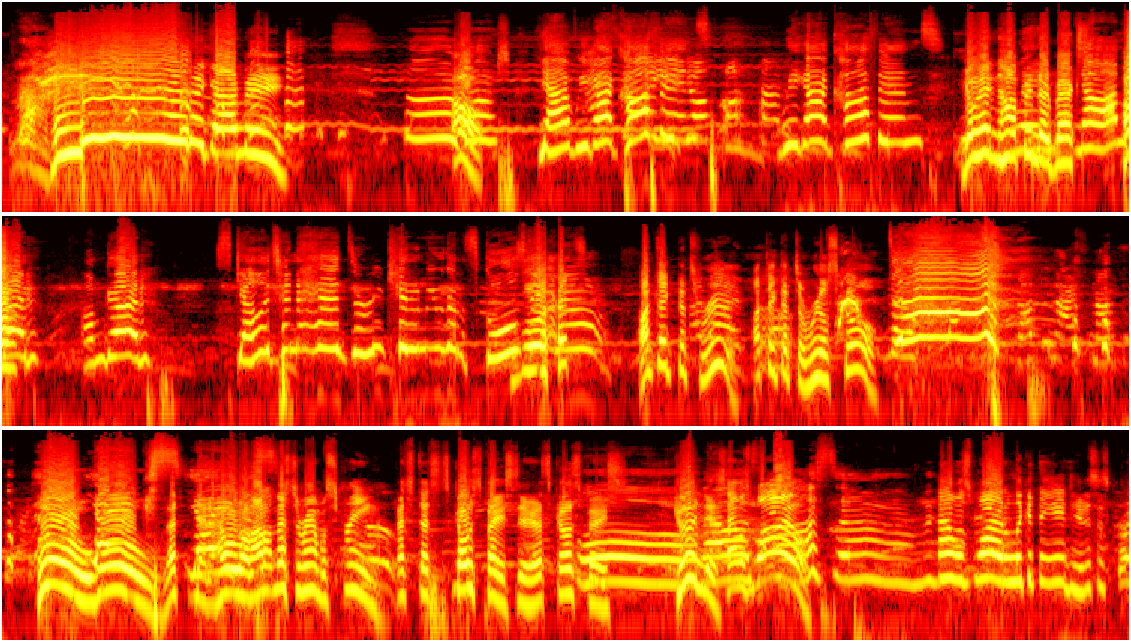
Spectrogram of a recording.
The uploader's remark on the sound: Live in the streets of Daybreak for Halloween 2023. They visit a backyard haunted maze.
